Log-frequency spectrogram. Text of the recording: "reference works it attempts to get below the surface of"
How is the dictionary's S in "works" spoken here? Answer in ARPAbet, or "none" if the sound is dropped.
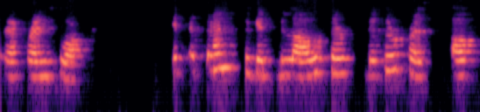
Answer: none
